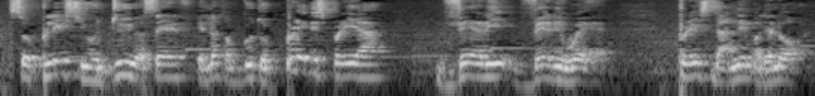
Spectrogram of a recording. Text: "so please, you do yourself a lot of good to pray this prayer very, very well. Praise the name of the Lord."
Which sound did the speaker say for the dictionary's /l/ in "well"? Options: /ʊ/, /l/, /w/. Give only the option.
/l/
